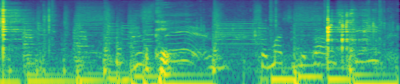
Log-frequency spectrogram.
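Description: Background music with a steady bass line, over a kitchen knife cutting a rice-paper roll on a plate. There are sharp taps of the blade on the plate near the start and again near the end.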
